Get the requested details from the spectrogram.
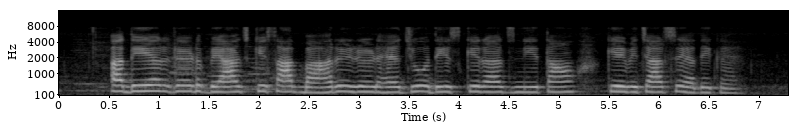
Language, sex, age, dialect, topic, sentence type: Hindi, female, 18-24, Kanauji Braj Bhasha, banking, statement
